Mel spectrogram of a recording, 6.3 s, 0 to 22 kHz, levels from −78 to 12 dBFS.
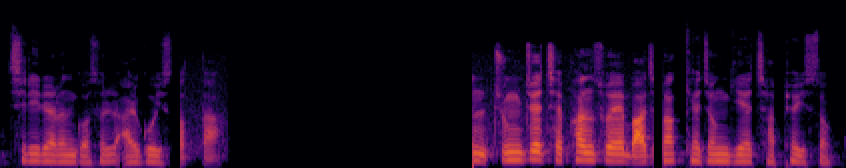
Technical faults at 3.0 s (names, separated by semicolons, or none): input switched to a poorer device; clipped start after a pause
